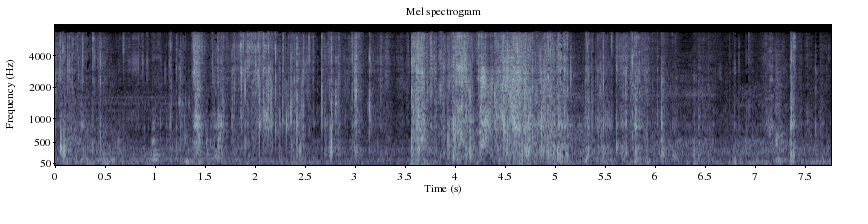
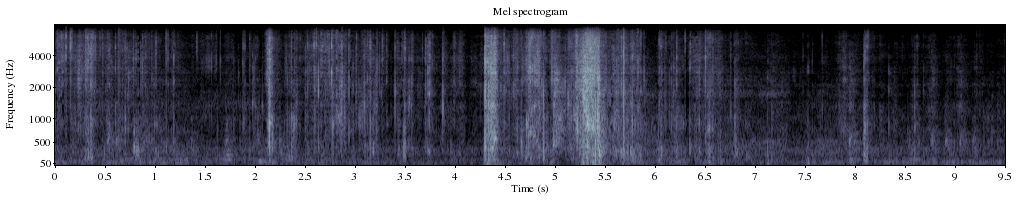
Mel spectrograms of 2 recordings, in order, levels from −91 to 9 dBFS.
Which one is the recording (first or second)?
first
